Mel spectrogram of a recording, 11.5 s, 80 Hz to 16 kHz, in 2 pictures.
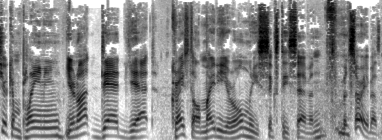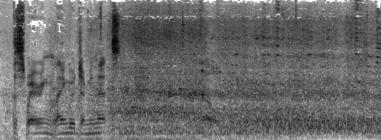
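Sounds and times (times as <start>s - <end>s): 
speech: 0.0s - 8.3s
passenger train rushing past on the rails with wheel clatter: 5.8s - 11.4s.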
